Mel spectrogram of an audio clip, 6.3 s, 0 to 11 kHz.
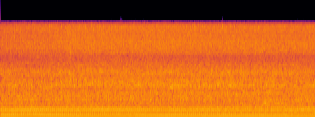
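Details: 1995–1996 Jeep Cherokee XJ 4.0 litre petrol after bypassing immobiliser and alarm; even, steady idle with constant throb and no knocks, misses or rattles; normal idle.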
